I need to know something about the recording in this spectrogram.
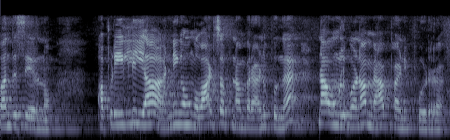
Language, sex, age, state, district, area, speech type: Tamil, female, 45-60, Tamil Nadu, Kallakurichi, rural, spontaneous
